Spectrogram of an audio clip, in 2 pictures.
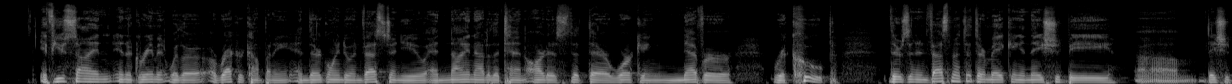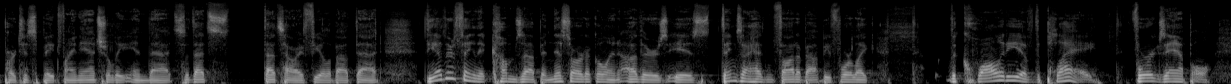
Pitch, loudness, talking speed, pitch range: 110 Hz, -30 LUFS, 195 wpm, 100-120 Hz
